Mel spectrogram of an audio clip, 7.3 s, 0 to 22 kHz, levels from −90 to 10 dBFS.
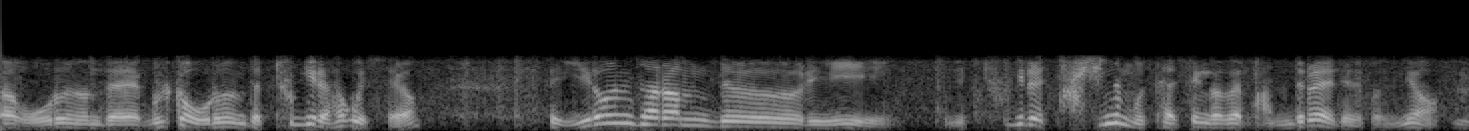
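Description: G.729 codec coding runs through the whole speech clip. The sound is confined to a 250 Hz to 3.4 kHz line band and rebuilt from a vocal tract filter, pitch predictor and sparse pulses, giving plainly audible roughness and a synthetic edge, which fits an 8 kbit/s G.729A stream. Room noise sits about 22 dB below the speech.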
